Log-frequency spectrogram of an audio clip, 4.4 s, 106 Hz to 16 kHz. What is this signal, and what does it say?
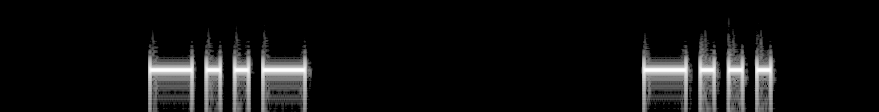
Morse code, heard as a keyed tone, about 17 wpm, spaced as for 5 wpm, 700 Hz. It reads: XB
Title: USA Call Signs - 6 Characters - 8x Character Spacing - 17wpm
